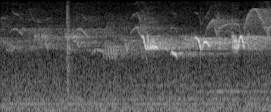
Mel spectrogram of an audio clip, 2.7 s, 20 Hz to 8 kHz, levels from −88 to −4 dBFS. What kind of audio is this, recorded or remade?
recorded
